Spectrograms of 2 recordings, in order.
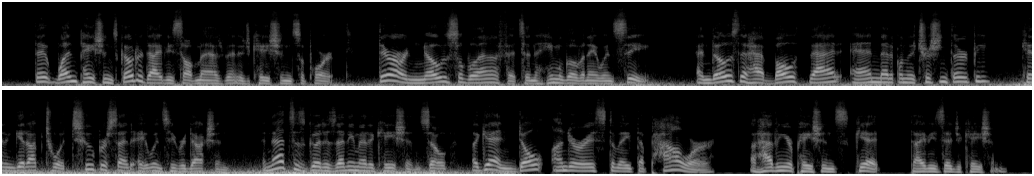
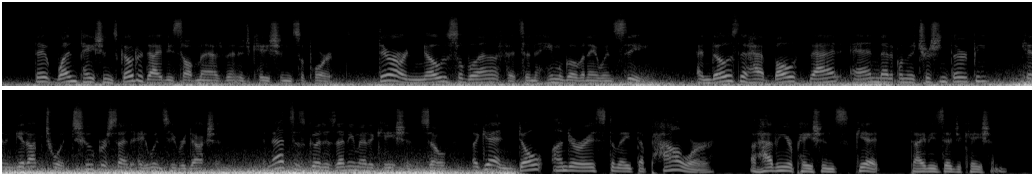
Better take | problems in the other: first | wind noise on the microphone; heavy; until 15 s; 5 dB below the speech; occasional gusts in the first

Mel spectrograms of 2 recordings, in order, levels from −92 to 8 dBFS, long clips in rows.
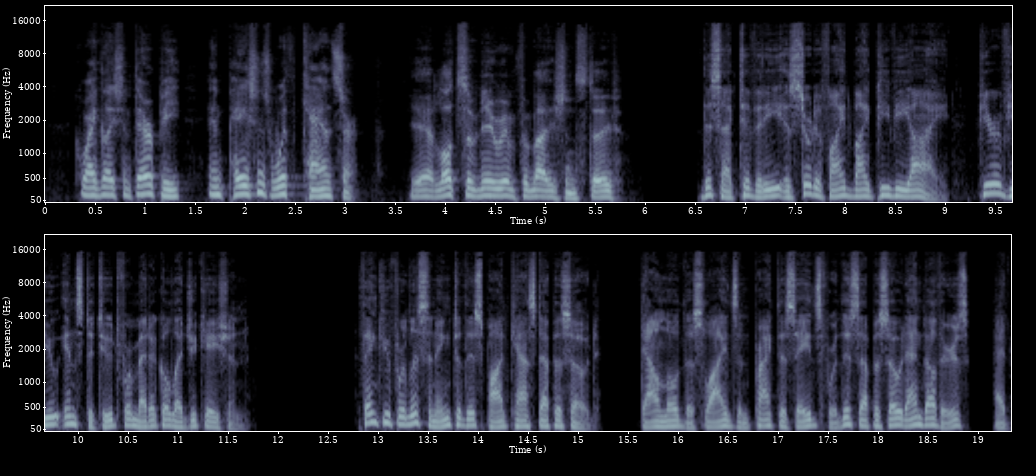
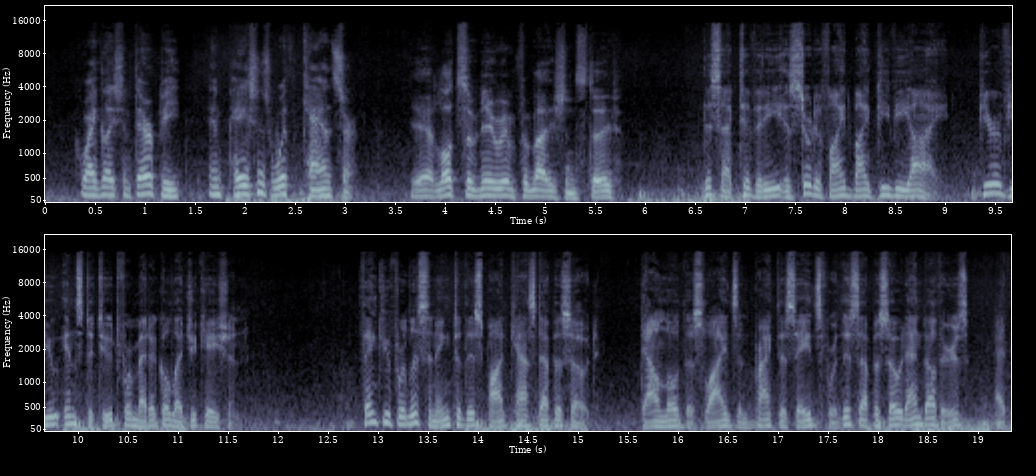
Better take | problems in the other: first | wind noise on the microphone; occasional gusts; 20 dB below the speech

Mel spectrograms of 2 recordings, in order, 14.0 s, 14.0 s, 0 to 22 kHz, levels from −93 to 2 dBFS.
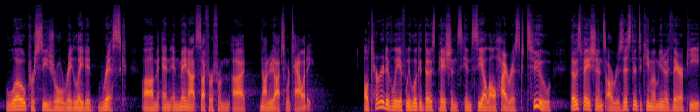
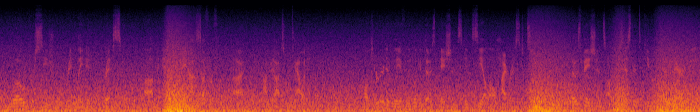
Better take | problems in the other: first | wind noise on the microphone; heavy; 5 dB above the speech

